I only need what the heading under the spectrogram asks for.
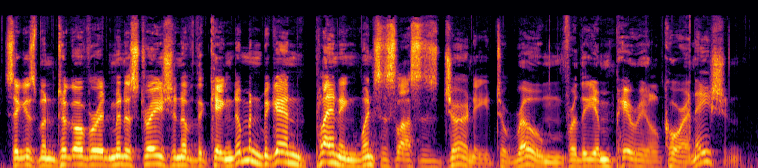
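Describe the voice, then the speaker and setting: Speaking at a normal pace with hardly a pause, this man's medium-pitched voice is animated, a touch bright, and only lightly acted. He plays a grave, measured, persuasive middle-aged margrave on a visit, earnestly explaining royal politics in formal video game cutscene dialogue.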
